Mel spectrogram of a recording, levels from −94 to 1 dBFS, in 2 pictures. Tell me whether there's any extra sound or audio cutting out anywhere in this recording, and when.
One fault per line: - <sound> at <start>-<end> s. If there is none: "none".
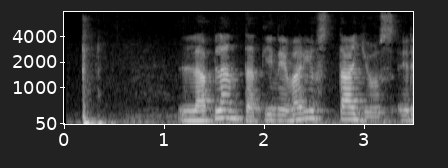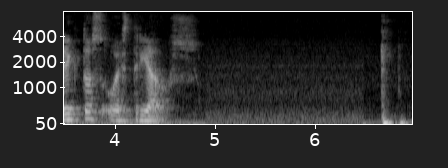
none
